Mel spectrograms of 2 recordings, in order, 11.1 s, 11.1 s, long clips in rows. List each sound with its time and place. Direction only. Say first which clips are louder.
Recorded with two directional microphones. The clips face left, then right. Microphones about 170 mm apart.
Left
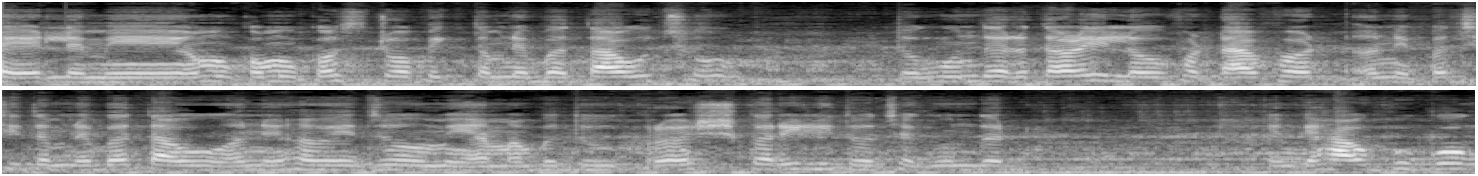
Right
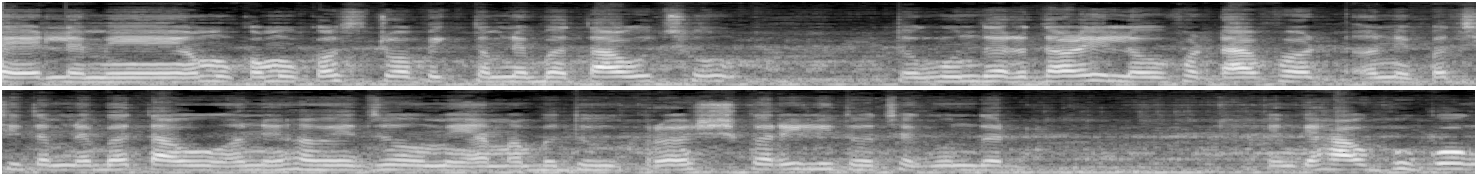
0.0 s a man's voice: right 3 dB; 45° right (ahead or behind)
1.1 s a man's voice: right 2 dB; 50° right (ahead or behind)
